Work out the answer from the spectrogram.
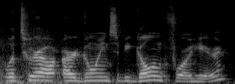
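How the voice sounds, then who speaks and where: A man calling an esports match play by play, brisk and focused on the action as it happens. His voice sits very high for a man. A faint background hiss runs under the recording.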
